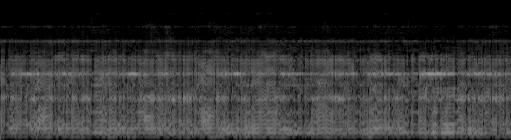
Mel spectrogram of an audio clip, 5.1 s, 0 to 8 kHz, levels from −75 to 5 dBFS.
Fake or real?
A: fake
